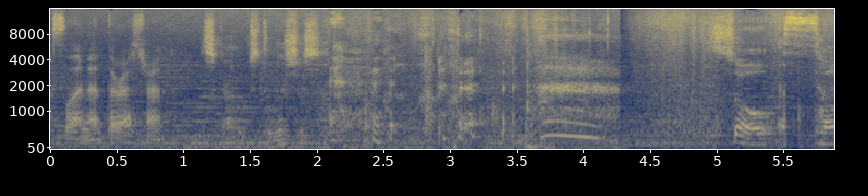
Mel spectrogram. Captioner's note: laughs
